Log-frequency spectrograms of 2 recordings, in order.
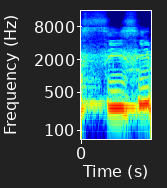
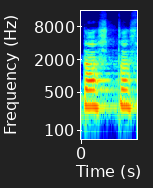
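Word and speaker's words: tsetse: इसे सीसी फ्लाई बोलते हैं, टस टस फ्लाई नहीं बोलेंगे, इट इज सी fly. Clear है? T will be silent, it is known as what, सीसी फ्लाई।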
